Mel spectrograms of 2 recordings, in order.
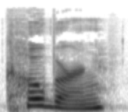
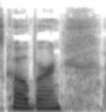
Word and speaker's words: Cockburn: Leslie Coburn, that's how you pronounce it. I know it's spelled Cockburn, but it's pronounced Coburn.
